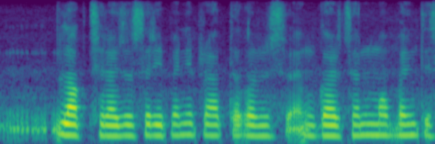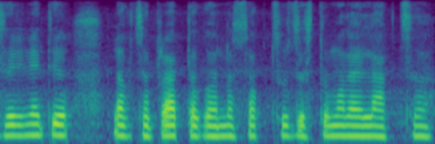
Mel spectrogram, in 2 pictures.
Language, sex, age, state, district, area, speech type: Nepali, female, 18-30, West Bengal, Darjeeling, rural, spontaneous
